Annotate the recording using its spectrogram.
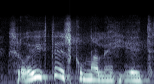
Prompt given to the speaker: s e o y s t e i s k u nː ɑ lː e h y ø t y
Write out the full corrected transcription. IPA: s e o y h t e i s k u nː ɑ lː e h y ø t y

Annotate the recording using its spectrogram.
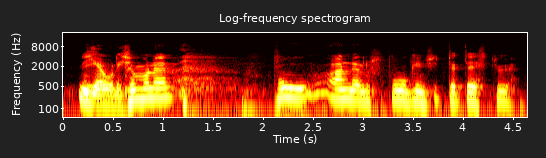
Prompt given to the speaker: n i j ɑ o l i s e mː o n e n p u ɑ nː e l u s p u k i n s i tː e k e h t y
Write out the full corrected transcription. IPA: n iː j ɑ o l i s e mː o n e n p uː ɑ nː e l u s p uː k i n s i tː e t e h t y

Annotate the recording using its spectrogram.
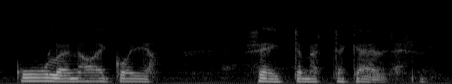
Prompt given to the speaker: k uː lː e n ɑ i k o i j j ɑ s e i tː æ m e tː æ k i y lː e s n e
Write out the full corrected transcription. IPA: k uː l e n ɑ i k o i j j ɑ s e i tː e m æ tː æ k æ y l e s n i

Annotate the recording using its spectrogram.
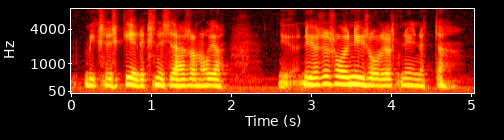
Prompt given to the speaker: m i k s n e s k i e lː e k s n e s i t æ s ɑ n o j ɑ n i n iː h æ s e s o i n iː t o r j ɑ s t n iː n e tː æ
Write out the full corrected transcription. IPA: m i k s n e s k i e l e k s n e s i t æ s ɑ n o j ɑ n i n iː h æ s e s o i n iː s o r j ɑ s t n iː n e tː æ

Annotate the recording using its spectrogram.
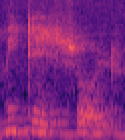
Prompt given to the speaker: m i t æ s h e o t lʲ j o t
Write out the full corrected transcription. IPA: m i t e s s e o lʲ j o t

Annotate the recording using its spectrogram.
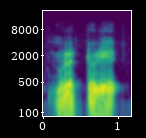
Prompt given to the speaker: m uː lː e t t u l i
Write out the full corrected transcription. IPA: m u lː e t t u l i

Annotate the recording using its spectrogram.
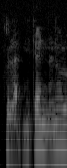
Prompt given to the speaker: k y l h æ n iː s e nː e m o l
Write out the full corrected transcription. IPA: k y l h æ n iː t e nː e n o l

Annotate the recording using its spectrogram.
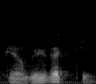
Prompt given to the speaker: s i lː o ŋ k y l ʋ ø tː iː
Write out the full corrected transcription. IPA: s i lː o ŋ k y l ʋ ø tː iː

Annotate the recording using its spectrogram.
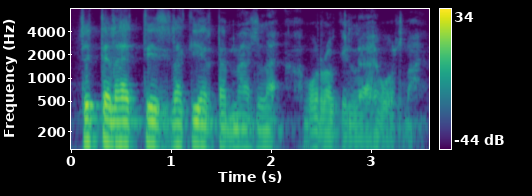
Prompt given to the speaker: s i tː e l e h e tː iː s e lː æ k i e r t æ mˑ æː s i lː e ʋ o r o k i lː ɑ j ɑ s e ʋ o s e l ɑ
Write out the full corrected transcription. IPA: s i tː e l æ h e tː iː s i lː æ k i e r t æ mˑ æː s i lː æ ʋ o r o k i lː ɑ j ɑ h e ʋ o s e l ɑ

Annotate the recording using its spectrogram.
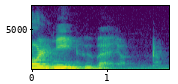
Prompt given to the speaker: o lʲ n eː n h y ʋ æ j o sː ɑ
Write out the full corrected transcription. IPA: o lʲ n iː n h y ʋ æ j o tː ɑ

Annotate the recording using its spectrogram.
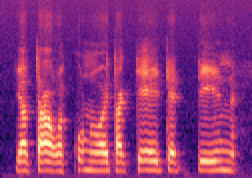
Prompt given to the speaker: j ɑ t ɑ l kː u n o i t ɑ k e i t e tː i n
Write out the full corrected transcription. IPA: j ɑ t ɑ l kː u n o i t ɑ k e i t e tː iː n

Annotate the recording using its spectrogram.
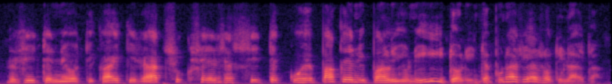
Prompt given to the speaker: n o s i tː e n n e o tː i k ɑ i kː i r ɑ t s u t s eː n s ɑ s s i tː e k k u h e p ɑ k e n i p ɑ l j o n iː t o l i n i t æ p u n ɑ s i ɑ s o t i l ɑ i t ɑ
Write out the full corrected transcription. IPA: n o s i tː e n n e o tː i k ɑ i kː i r ɑ t s u k s eː n s ɑ s s i tː e k k u h e p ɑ k e n i p ɑ l j o n iː t o l i n i t æ p u n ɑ s i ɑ s o t i l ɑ i t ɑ

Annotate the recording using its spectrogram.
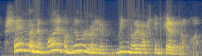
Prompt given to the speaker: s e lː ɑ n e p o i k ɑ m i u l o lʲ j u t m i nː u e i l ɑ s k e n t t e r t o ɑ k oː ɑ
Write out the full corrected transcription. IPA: s e lː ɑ n e p o i k ɑ m i u lː o lʲ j o t m i nː uː e i l ɑ s k e n t k e r t o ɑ k o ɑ

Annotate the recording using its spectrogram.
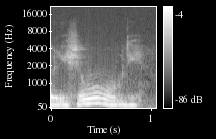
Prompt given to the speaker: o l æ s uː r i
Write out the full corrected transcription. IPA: o l i s uː r i

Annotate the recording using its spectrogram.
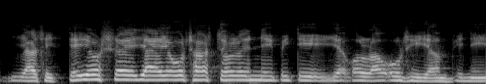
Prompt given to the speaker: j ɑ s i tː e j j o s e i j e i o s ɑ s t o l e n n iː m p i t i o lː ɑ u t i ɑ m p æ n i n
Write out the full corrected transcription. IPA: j ɑ s i tː e j j o sː e i j æ i o s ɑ s t o lː e n n iː m p i t i o lː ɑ u s i ɑ m p i n iː n

